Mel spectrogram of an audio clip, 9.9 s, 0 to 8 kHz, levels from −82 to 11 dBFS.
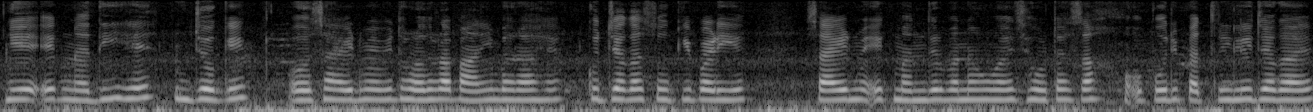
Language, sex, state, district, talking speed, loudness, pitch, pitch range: Hindi, female, Chhattisgarh, Kabirdham, 190 wpm, -26 LUFS, 230 Hz, 225-235 Hz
